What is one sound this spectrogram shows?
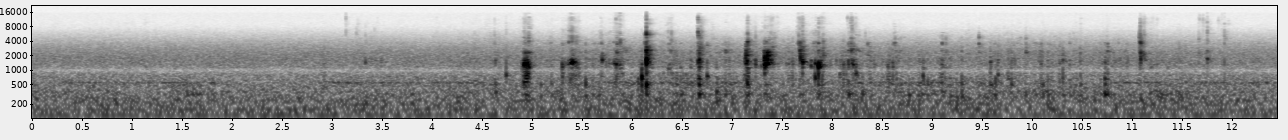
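Soft pancakes squish and tear between fingers.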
